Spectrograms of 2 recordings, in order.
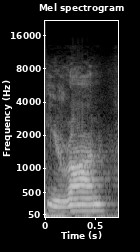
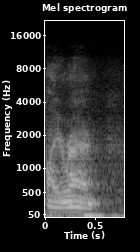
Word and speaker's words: Iran: the Iranian people but you're pronouncing our country's name wrong our country is named Iran not Iran please once and for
